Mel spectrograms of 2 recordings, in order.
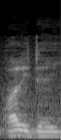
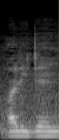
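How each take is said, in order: The two takes are said the same way.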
